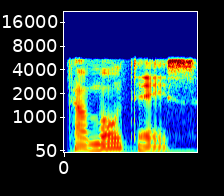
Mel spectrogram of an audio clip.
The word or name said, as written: Camotes Sea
